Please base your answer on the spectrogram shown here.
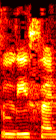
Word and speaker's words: Lee: didn't know about me the correct way to pronounce my name is Lee and I don't have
